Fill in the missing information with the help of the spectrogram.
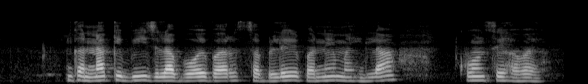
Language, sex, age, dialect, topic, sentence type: Chhattisgarhi, female, 18-24, Western/Budati/Khatahi, agriculture, question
